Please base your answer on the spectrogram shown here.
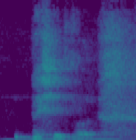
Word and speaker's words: vegetable: ¿Esto cómo se pronuncia? Vegetable. Vegetable. Eso no se pronuncia.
